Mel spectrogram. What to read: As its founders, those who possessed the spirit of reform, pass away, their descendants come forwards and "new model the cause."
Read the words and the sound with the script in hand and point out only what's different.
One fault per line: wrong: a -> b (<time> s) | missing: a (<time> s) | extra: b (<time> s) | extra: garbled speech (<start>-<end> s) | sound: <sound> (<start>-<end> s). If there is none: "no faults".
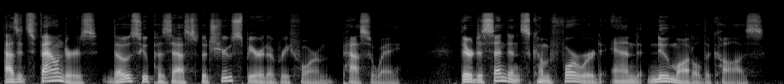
extra: true (2.1 s)
wrong: forwards -> forward (5.5 s)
